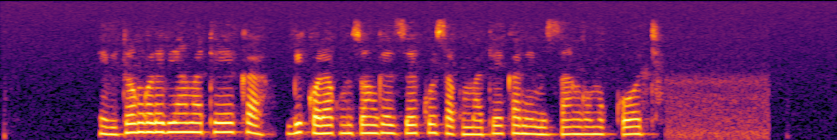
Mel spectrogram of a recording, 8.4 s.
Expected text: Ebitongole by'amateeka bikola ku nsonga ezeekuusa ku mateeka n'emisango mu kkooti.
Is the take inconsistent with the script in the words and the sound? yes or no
no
